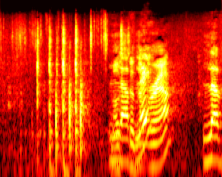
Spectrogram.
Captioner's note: pan rattling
